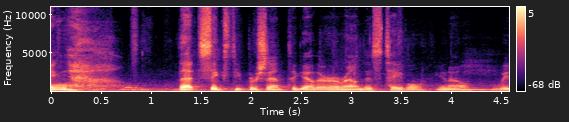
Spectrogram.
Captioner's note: sighs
